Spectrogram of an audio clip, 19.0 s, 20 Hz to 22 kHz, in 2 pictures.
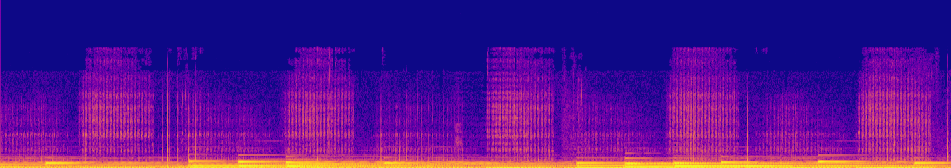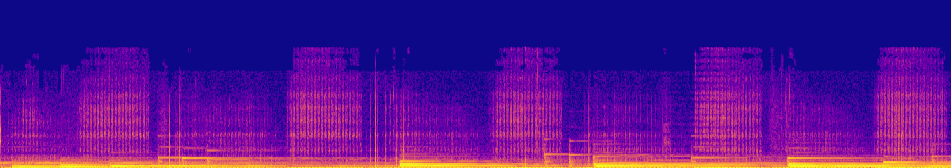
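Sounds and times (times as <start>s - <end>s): cat purring: 0.0s - 19.0s
soft piano melody: 0.0s - 19.0s.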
